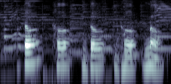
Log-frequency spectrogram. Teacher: मूर्धन्य वर्ण उच्चार करताना जिभेचा शेंडा वर वळून टाळूच्या मधल्या भागाला म्हणजेच मूर्ध्याला स्पर्श करतो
